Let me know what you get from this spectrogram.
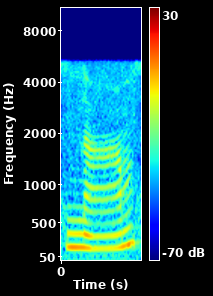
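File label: "naam5", Cantonese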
